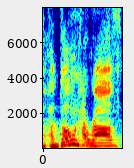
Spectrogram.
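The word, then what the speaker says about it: הגאון הרב: So Hagaon Harav, you put the stress on the Gaon.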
